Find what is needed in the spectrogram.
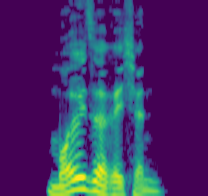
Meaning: dative plural of Mäuserich
- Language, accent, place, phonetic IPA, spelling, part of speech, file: German, Germany, Berlin, [ˈmɔɪ̯zəʁɪçn̩], Mäuserichen, noun, De-Mäuserichen.ogg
